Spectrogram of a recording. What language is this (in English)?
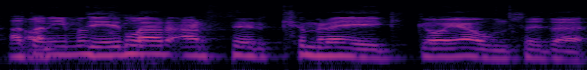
Welsh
